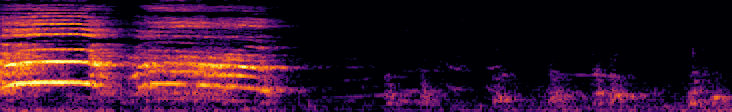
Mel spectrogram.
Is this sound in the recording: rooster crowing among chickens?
yes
